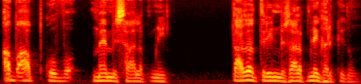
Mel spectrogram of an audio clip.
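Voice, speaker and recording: A middle-aged man speaking as a guest on a talk show, telling stories in a lively way and acting out the voices he quotes. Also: medium pitch, gravelly, breathy edge, no room sound. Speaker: guest expert. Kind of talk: animated talk-show storytelling.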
